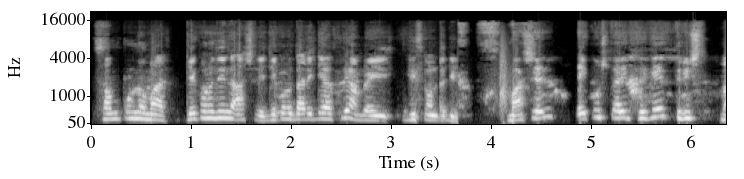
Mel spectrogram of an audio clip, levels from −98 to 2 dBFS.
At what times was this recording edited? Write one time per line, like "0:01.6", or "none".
0:03.8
